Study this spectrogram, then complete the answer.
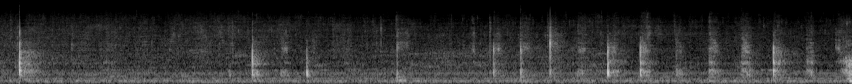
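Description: Ground beef sizzles and browns in a pan with a steady frying hiss, broken by frequent sharp scrapes and clacks of a spoon stirring the meat, growing busier toward the end.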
